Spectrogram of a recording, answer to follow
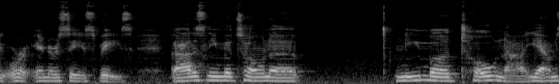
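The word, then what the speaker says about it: Nemetona: Nematoma is pronounced Nematona. Nematona.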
